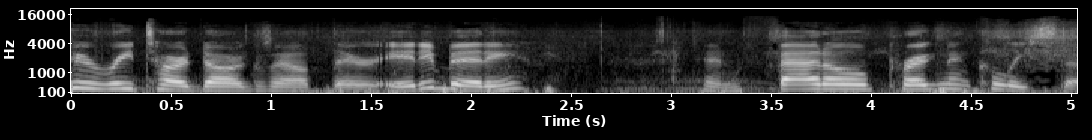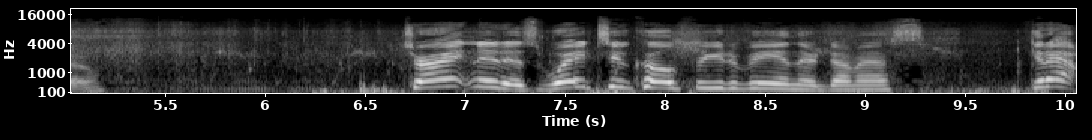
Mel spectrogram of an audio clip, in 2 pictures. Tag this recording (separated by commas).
Speech, Animal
